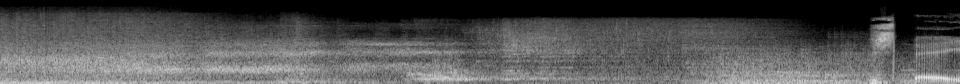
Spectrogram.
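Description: A rocket engine roars with a steady hissing blast.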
